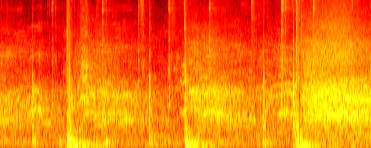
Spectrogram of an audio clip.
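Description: A table tennis ball clicks sharply back and forth on paddles and table.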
